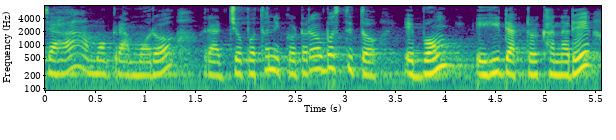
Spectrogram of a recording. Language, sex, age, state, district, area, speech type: Odia, female, 18-30, Odisha, Jajpur, rural, spontaneous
